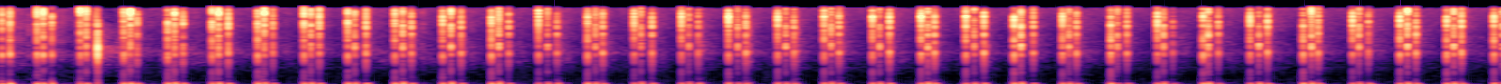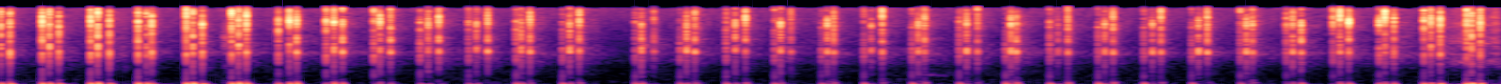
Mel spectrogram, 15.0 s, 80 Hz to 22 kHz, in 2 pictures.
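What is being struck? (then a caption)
Spiral notepad with cardboard cover. A small purple spiral-bound notepad with a cardboard and paper cover is held in both hands close to the mic while fingertips and nails tap and scratch its cover and edge. About 65 quick, dry taps land in a fast, slightly uneven rhythm. Each is a deep, muffled thump with a faint brighter click that dies away almost at once.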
